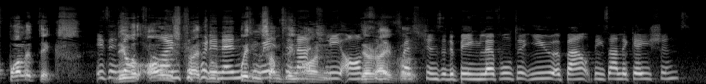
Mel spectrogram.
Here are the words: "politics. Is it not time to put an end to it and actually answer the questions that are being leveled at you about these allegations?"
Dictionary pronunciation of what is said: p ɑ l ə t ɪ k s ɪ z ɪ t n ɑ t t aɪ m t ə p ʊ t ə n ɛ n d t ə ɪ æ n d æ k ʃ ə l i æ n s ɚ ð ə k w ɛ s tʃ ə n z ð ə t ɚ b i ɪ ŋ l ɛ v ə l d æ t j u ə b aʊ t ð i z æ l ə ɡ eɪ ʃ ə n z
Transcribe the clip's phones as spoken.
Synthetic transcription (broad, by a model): p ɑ l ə t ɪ k s ɪ z ɪ t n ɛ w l aɪ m t ə p ʊ t ə n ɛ n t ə ɪ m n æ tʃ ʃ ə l i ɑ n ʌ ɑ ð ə k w ɛ s tʃ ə n z ð ə t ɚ b i ɪ ŋ l ɛ v ə l d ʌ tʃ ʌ ə b aʊ t ð i z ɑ l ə ɡ eɪ ʃ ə n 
